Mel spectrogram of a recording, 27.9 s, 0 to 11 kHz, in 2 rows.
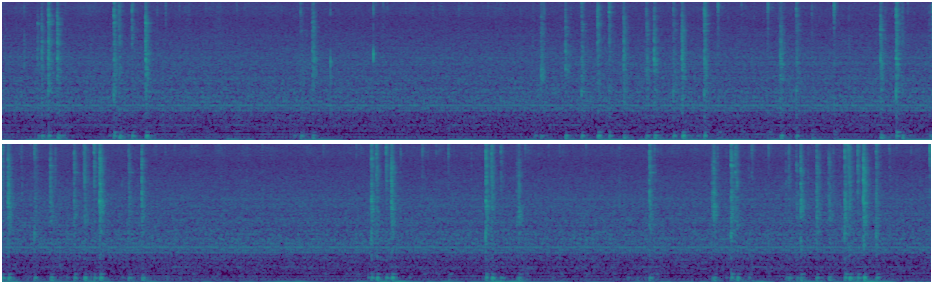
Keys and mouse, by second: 5.1-15.5 drag.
